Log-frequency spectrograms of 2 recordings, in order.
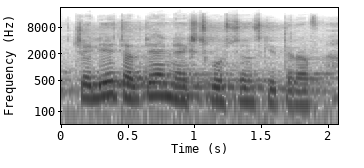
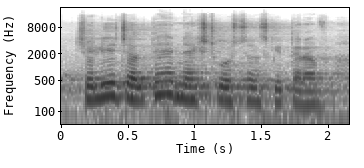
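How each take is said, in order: Both takes have the same delivery.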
